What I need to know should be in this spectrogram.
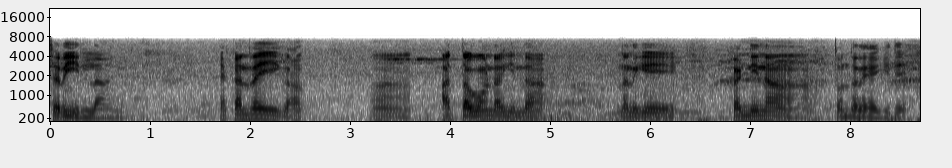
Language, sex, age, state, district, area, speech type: Kannada, male, 18-30, Karnataka, Kolar, rural, spontaneous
